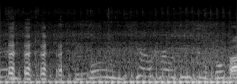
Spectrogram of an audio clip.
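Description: ATV engine running steadily at low revs with an even low hum, with voices calling over it.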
